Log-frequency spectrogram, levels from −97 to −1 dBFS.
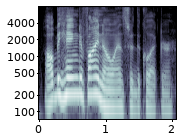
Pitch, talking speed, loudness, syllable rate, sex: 155 Hz, 260 wpm, -16 LUFS, 7.5 syllables/s, male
